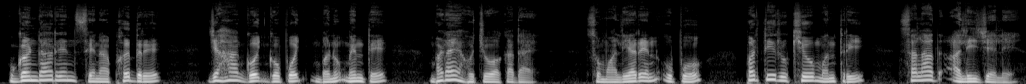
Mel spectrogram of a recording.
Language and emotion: Santali, neutral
